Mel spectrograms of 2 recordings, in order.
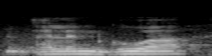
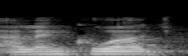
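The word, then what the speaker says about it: Alan Gua: फिर इस लेडी ने एलेंगुआ, जिसका नाम एलेंगुआ या एलेंकुआ, जो भी आप इसको पुकारें, प्रोनाउंस करें, इन तीरों को एक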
